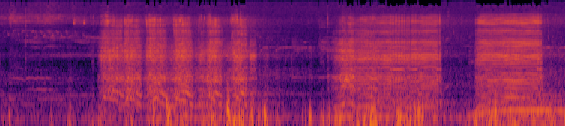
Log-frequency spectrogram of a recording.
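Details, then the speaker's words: Heng Long Workboat RC boat running on water: loud, strained buzzing motor in throttle bursts of several seconds; the motor sounds labored, working harder than it should, and the boat lists to starboard, cause unclear. "It really just sounds like the motor in that boat is trying way harder, than it should be. It sounds loud. It sounds labored."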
